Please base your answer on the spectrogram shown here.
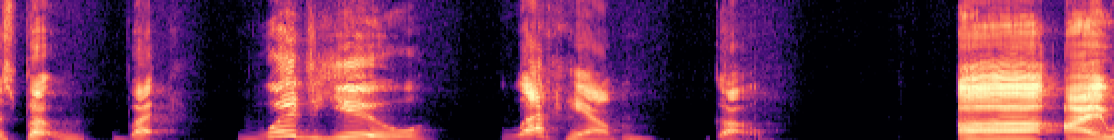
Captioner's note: stutters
